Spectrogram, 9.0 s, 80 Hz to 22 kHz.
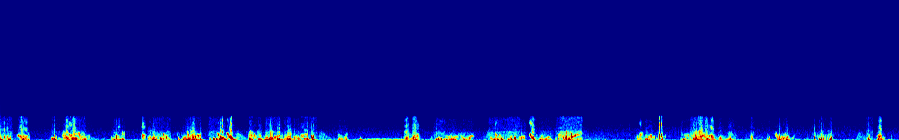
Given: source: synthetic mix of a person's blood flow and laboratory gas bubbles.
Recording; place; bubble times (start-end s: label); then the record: Doppler ultrasound of blood flow; subclavian vein
0.00-0.30 s: bubbles
0.49-0.93 s: bubbles
1.10-1.26 s: bubbles
1.41-2.05 s: bubbles
2.08-2.40 s: bubbles
2.46-3.19 s: bubbles
3.37-3.49 s: bubbles
4.04-4.21 s: bubbles
4.33-4.75 s: bubbles
4.88-5.83 s: bubbles
6.35-6.66 s: bubbles
6.79-7.38 s: bubbles
7.50-7.55 s: bubbles
7.64-7.97 s: bubbles
8.12-8.34 s: bubbles
8.65-8.73 s: bubbles
8.76-8.85 s: bubbles
From the record:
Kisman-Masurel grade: 343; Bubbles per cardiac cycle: rolling drumbeat, 9 or more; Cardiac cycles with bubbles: 100%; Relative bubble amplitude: loud (0.450 to 0.775); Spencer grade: 3 (all of the cardiac periods contain showers or single bubble signals, but not dominating or overriding the cardiac motion signals); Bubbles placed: anywhere in the cardiac cycle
